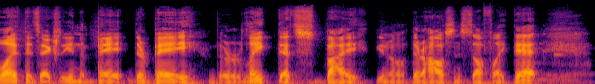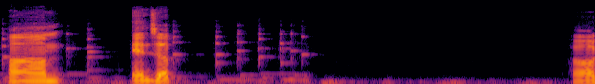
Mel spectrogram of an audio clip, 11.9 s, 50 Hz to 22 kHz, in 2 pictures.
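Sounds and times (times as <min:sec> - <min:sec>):
speech: 0:00.0 - 0:07.8, 0:11.7 - 0:11.9
electronic incoming call ringtone from a laptop: 0:05.2 - 0:09.4.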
